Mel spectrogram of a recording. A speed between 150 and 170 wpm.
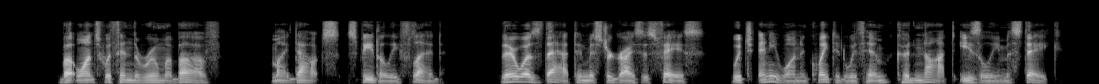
No: average, 140 wpm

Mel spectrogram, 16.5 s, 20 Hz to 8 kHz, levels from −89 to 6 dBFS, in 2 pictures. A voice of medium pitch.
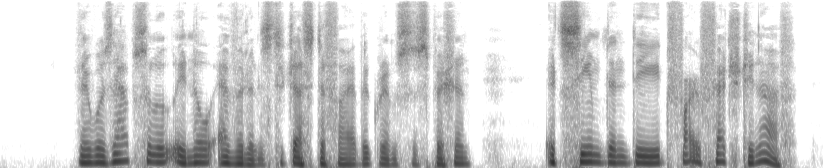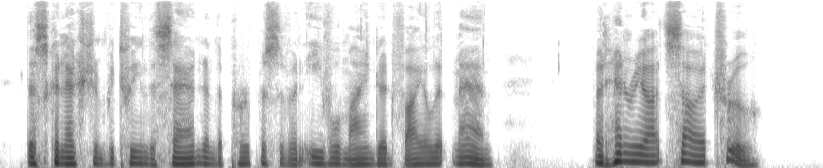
No: low, 105 Hz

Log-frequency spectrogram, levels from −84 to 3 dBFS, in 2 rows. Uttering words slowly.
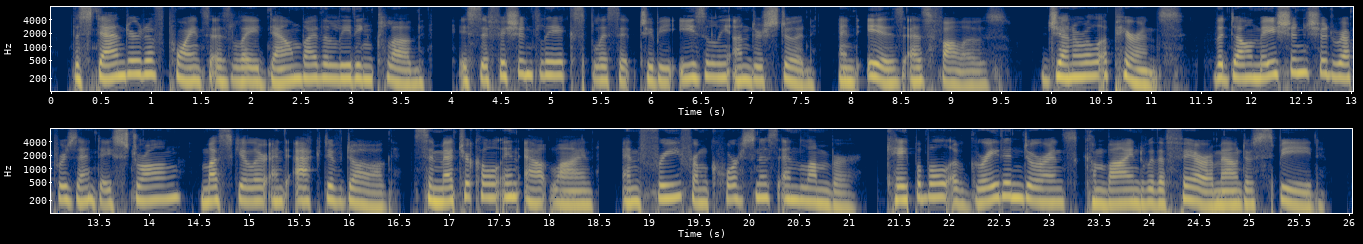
Yes: slow, 125 wpm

